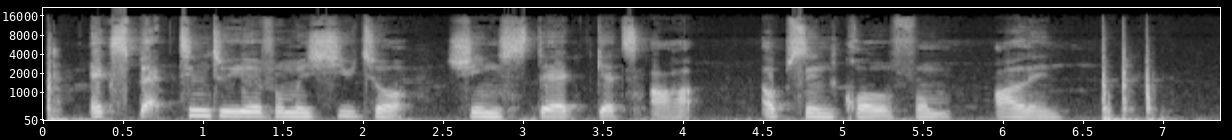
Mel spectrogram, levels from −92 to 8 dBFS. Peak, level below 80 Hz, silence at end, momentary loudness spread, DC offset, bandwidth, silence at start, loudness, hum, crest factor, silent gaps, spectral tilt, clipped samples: 0 dBFS; -32 dBFS; 0.25 s; 11 LU; under 0.1%; over 20 kHz; 0.05 s; -11 LUFS; none; 12 dB; none; -3.5 dB/octave; under 0.1%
